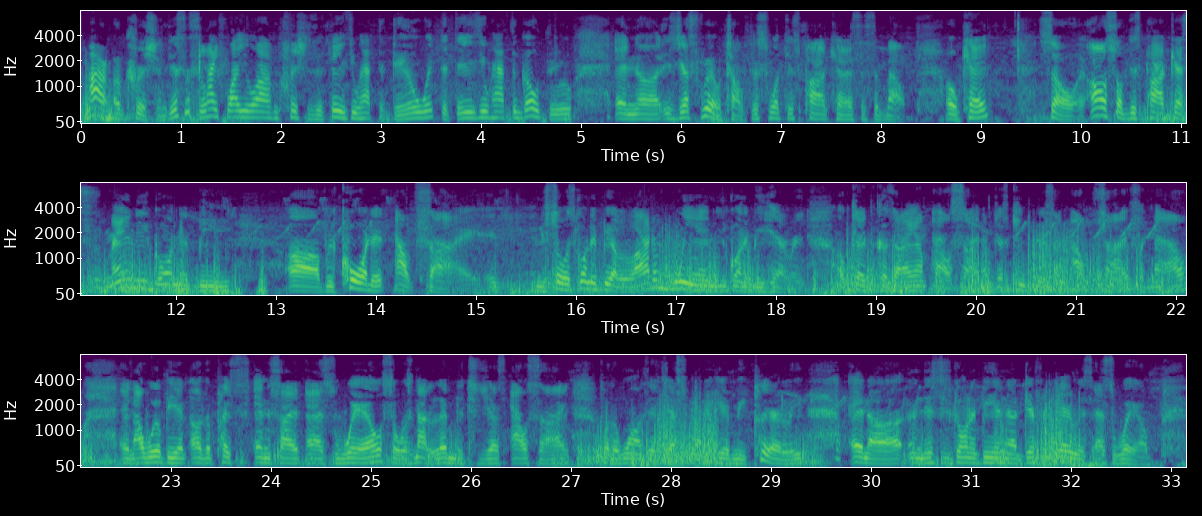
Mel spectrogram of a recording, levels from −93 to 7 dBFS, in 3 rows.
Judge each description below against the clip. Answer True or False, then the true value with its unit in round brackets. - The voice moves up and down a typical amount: True (3.7 semitones)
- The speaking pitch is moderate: False (130 Hz)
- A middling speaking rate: False (215 wpm)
